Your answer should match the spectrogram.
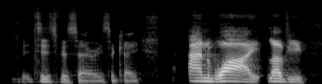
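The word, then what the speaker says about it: Viserys: You pronounce this for me. Viseries. It is Viseries.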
